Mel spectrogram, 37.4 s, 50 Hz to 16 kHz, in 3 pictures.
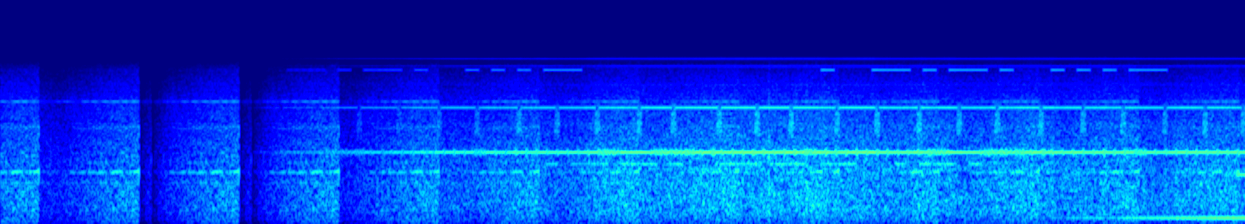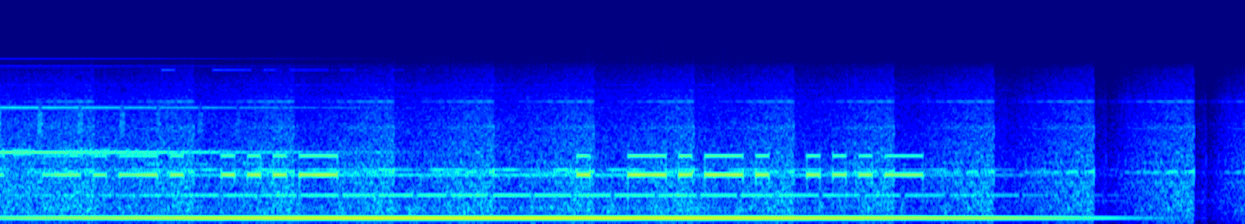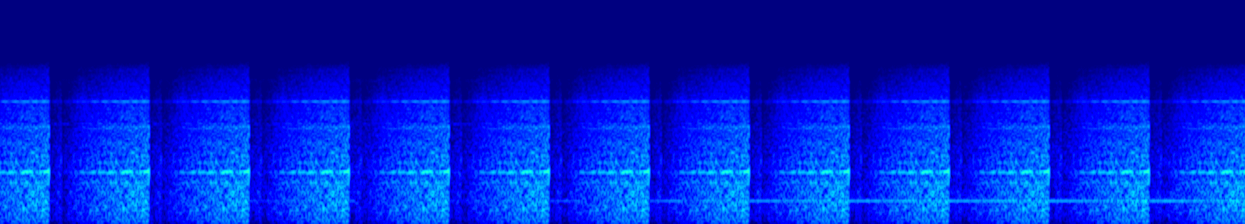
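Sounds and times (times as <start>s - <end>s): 
shortwave radio whistling tones while swept across the band: 4.0s - 24.3s
regular ticking pulse: 9.1s - 24.1s
loud low drone: 12.1s - 24.1s.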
